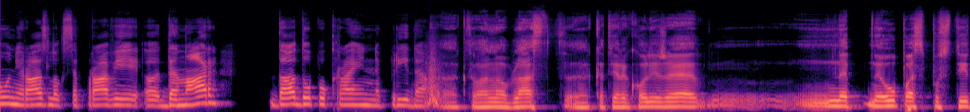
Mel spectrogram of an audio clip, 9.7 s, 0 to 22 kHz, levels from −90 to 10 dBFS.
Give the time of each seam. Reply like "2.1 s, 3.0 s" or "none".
4.3 s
